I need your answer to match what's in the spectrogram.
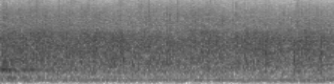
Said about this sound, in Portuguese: Levanta as mãos e aplauda a Ele de toda a tua vida, de todo o teu coração.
